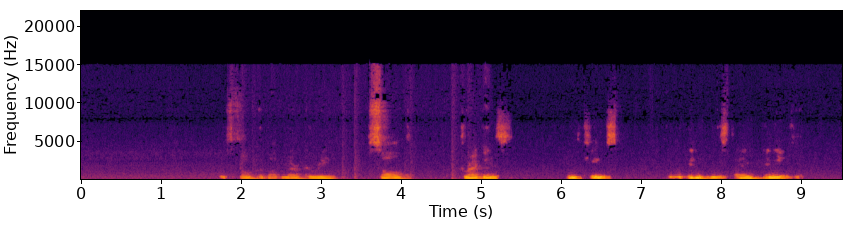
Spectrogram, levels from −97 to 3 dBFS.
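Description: The speech gets turned down in short patches at 1.71 to 1.95 s, 5.18 to 5.36 s, 6.04 to 6.74 s and 7.32 to 7.62 s. That's speech suppressed in double talk, likely the echo canceller ducking everything while the far end talks over it. The dips run about 10 to 20 dB, deepest in the 6 s stretch.

At 7.70 to 7.74 s a brief scrap of the other side's voice leaks through, likely residual loudspeaker echo the canceller missed. It sits about 25 dB under the speech, so it's a faint blip.

Right after that the suppression comes back at 7.83 to 8.29 s and 8.51 to 9.15 s, with the speech pulled down by about 15 dB each time and sounding dipped.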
